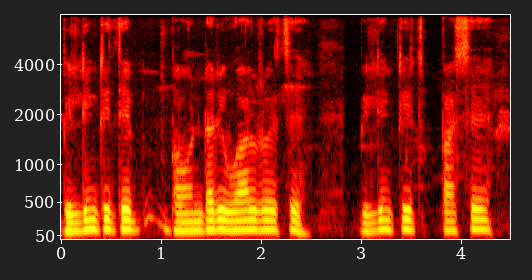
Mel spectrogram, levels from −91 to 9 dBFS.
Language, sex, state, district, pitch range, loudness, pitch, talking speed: Bengali, male, Assam, Hailakandi, 120-130 Hz, -17 LUFS, 125 Hz, 80 wpm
